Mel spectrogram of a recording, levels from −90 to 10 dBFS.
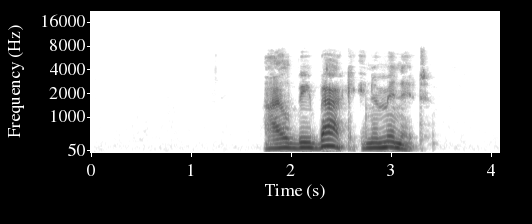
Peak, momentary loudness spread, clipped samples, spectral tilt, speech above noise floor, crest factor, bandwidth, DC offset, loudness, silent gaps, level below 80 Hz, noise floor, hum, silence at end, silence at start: -4 dBFS; 10 LU; under 0.1%; -7.5 dB/octave; 62 dB; 18 dB; 6.8 kHz; under 0.1%; -20 LUFS; none; -62 dBFS; -81 dBFS; none; 0.75 s; 1.75 s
